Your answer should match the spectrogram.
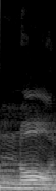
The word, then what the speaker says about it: gnaw: Gnaw. Gnaw means what children? Here G is silent, okay.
